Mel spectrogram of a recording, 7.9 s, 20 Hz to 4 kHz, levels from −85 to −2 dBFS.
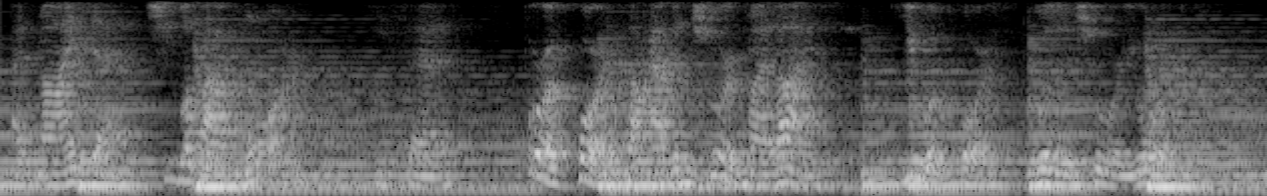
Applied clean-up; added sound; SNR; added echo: none; Piano; -2 dB; reverberation time 0.6 s.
